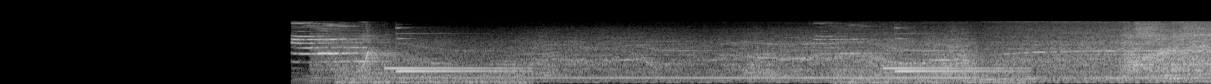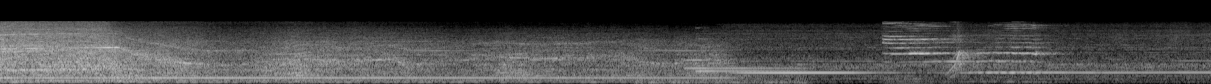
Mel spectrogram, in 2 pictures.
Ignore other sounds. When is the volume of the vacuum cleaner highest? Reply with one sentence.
The loudest moment of the vacuum cleaner is at 12 seconds.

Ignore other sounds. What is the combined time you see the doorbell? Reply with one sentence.
The doorbell can be heard for 6 seconds in total.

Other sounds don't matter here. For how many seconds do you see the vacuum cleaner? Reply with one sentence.
The vacuum cleaner can be heard for 21 seconds in total.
